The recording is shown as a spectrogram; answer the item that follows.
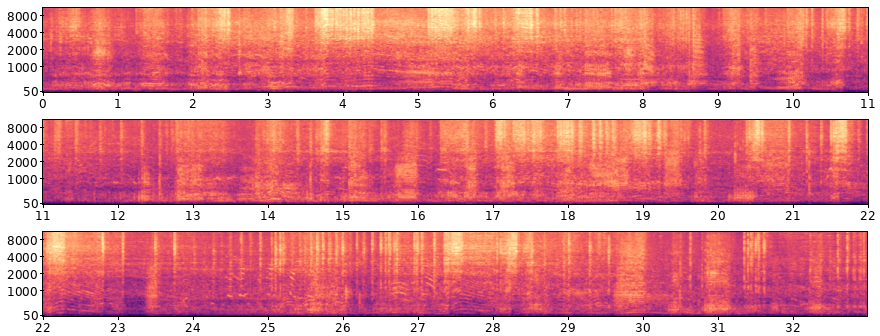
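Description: Enduro dirt-bike engines revving, with the revs rising and falling repeatedly as riders work the bikes over large logs, mixed with steady crowd chatter.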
